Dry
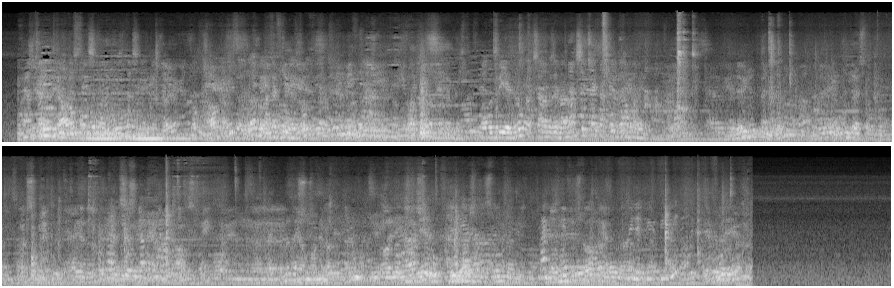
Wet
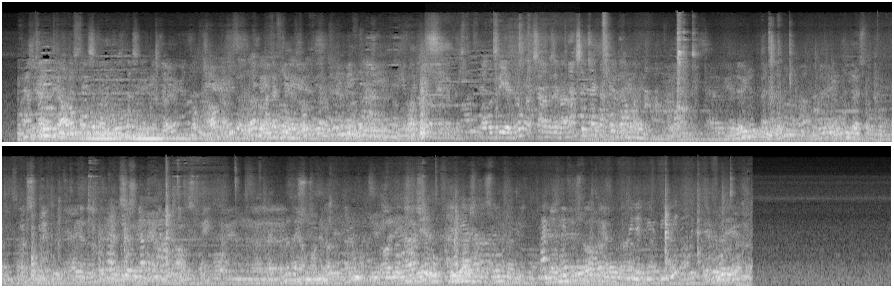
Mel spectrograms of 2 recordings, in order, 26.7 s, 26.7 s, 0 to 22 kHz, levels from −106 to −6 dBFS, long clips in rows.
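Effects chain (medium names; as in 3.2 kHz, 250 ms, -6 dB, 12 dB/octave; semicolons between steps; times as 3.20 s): 6.33–8.66 s: tilt EQ +2.5 dB/octave; trim +2 dB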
